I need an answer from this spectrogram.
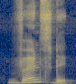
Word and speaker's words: Wednesday: is silent letter seven Wednesday D is silent letter now let's know about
